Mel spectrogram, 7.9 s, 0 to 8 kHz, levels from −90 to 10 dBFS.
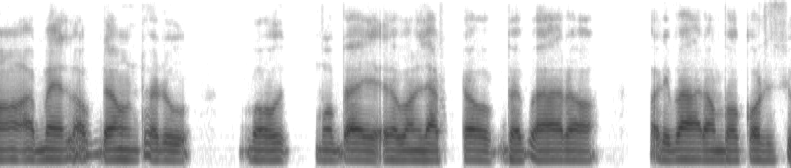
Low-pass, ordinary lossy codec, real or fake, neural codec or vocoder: none; none; fake; codec, 16 kHz, 2 kbps, FunCodec, trained on Chinese and English, 25 frames a second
